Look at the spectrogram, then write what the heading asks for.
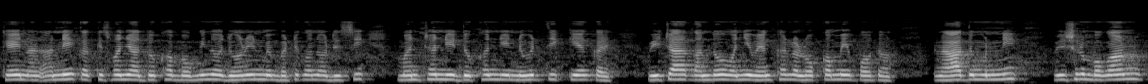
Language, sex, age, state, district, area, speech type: Sindhi, female, 60+, Gujarat, Surat, urban, spontaneous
